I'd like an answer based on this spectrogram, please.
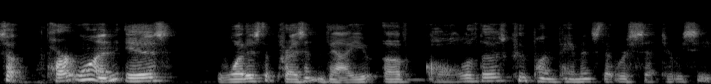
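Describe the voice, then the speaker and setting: A man with an American accent speaks very slowly and somewhat breathily. His pitch swings very widely and his loudness varies a lot. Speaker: university professor. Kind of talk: lecture. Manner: casual, conversational.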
